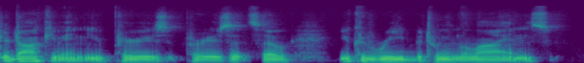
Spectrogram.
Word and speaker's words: Seuss: of totter around and author who originally intended his pen name to rhyme with voice though Americans pronounce it differently oh that's funny I didn't know this it must be Dr so Dr soy wow that's yeah wow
